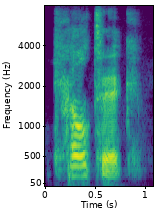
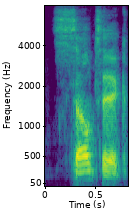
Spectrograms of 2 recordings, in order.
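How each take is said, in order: First: The word begins with a hard K sound. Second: The word begins with a soft S sound. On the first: "pronounced with the hard C" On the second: "was once overwhelmingly the norm"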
